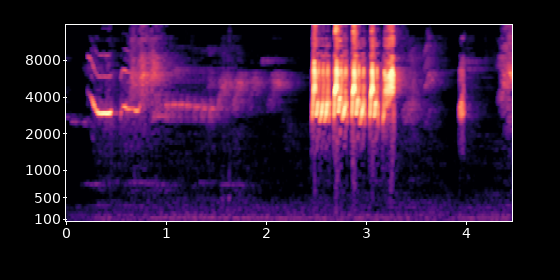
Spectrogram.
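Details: Female flamboyan bird calling to a male: a high whistled note sliding downward, a thin drawn-out whistle, then a sudden fast burst of harsh, high chattering chirps and a final short chip over a steady low hum.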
